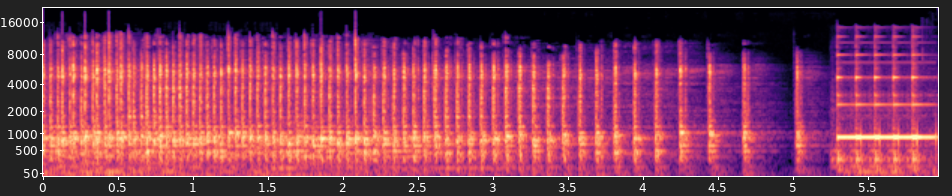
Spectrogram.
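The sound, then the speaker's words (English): Spinning prize wheel used to pick a random track: rapid ratchet clicks that gradually slow and spread apart until the wheel stops, followed by a sustained electronic chime. Fairly quiet and heard alone. “Let's spin the wheel.”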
